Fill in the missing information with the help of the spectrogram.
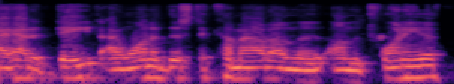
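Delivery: normal talking voice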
